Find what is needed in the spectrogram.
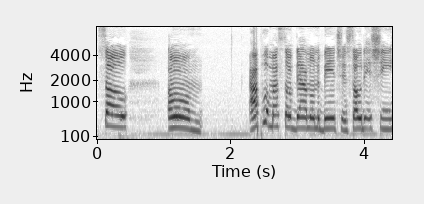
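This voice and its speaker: The sound is dry and close, without echo. A woman is speaking, with ordinary pitch variation. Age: young. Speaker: vlogger. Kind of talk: casual storytelling. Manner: fast.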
